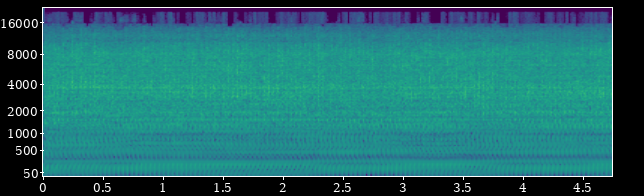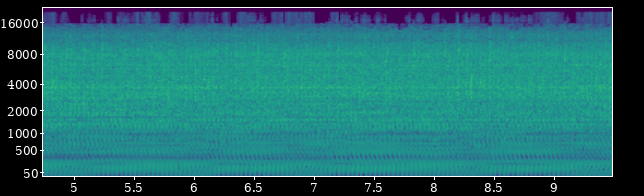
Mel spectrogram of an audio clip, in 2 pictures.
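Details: Motorbike started outdoors; when bought it ran poorly and its carbs were filthy: loud, steady, even thumping idle with a hard, slightly open exhaust note and no misses. Normal idle, owner confirms both cylinders are running.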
